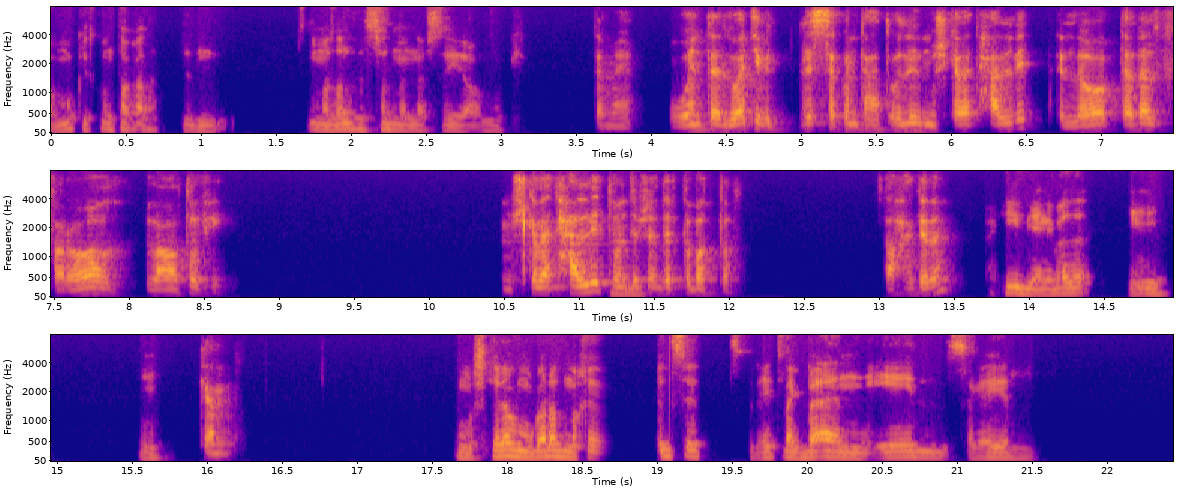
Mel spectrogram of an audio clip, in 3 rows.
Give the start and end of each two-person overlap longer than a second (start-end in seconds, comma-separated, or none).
none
